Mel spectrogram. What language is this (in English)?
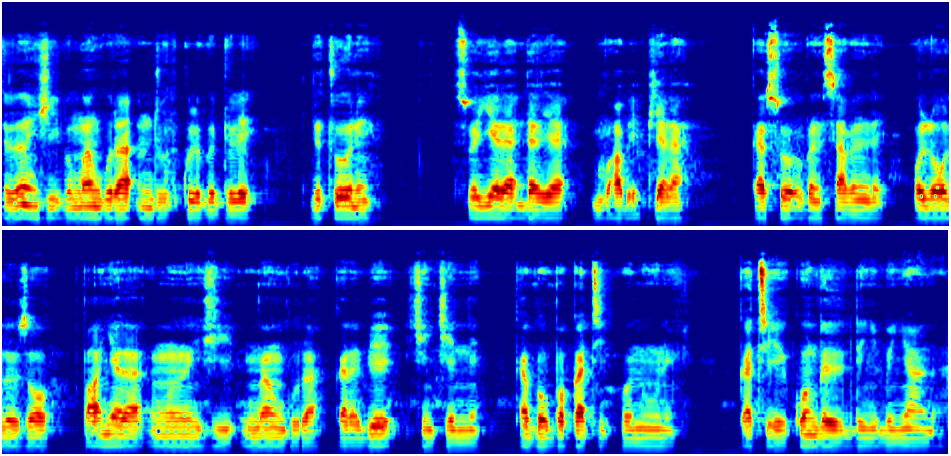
Dagbani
